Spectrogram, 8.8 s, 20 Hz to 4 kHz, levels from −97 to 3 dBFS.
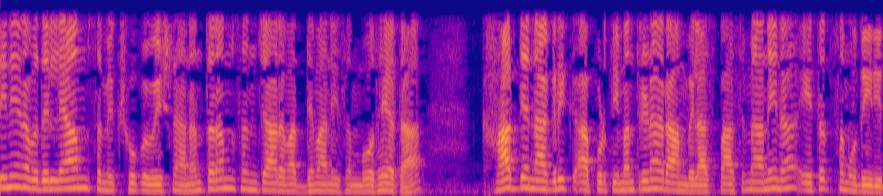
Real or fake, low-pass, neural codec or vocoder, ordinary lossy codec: real; 3.6 kHz; none; none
